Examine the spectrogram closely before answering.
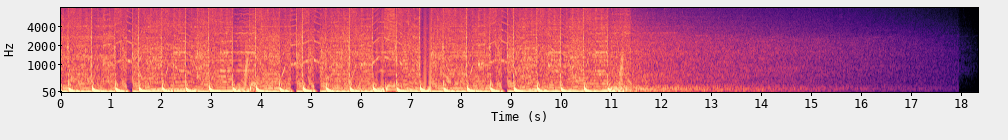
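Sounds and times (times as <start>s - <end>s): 
epic EDM show music at 128 bpm: 0.0s - 11.4s.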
